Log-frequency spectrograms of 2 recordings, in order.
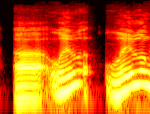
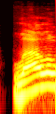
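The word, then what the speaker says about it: Lalla: Bill Swan, 4419 on YouTube writes, Layla Ward hated the scarf too. Lila, I knew I was saying it wrong. Lala Ward hated the scarf too.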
